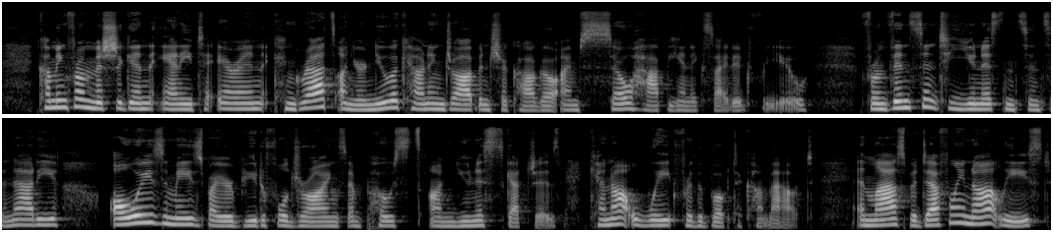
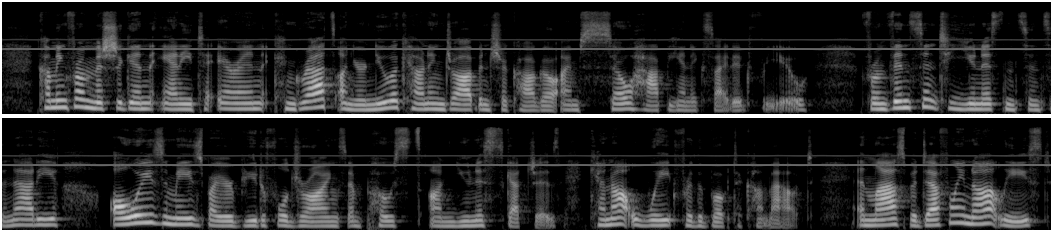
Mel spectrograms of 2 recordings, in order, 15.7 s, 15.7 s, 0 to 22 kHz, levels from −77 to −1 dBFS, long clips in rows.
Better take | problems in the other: first | high-pitched whine; noticeable; throughout; 4 kHz, 10 dB below the speech

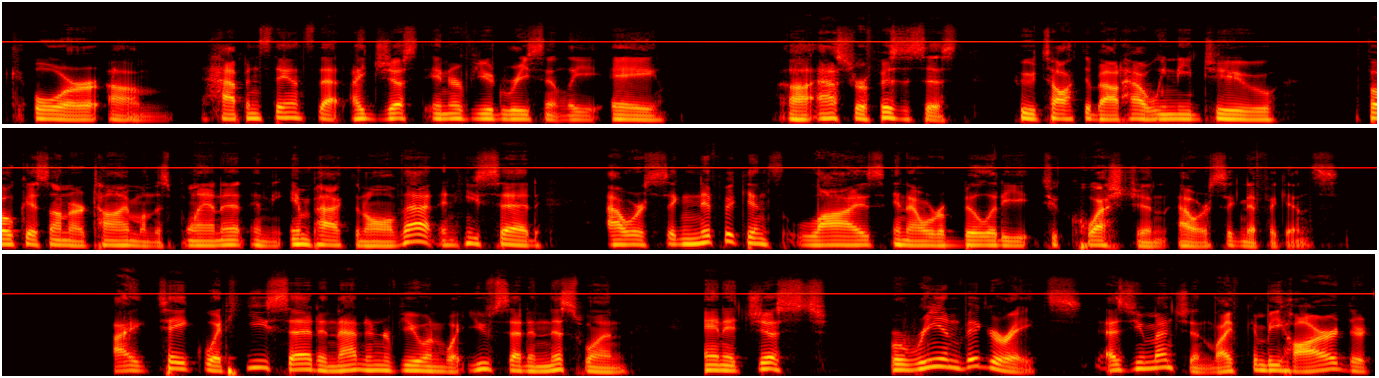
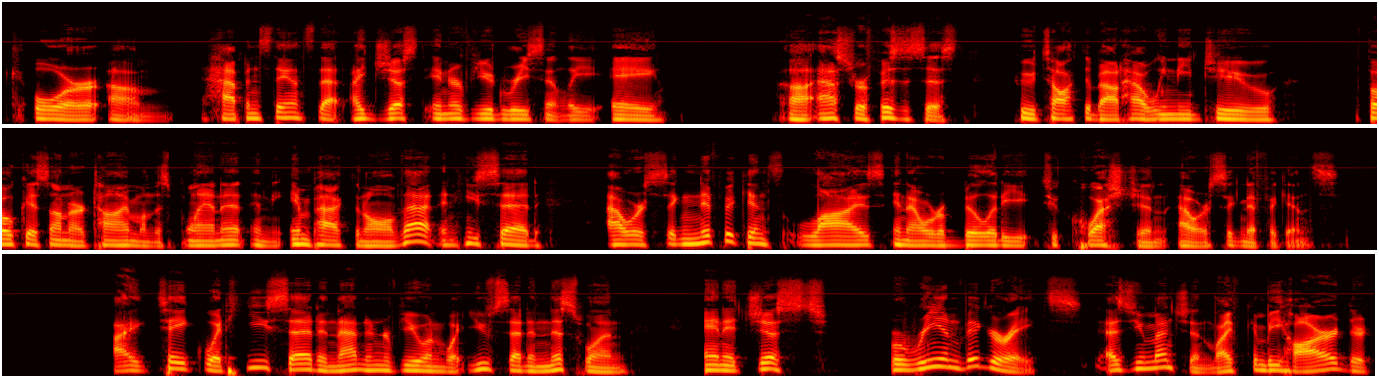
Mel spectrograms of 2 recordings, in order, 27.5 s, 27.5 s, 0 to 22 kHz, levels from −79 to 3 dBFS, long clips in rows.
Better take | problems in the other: second | high-pitched whine; loud; throughout; 6.5 kHz, 7 dB below the speech; faint in the second

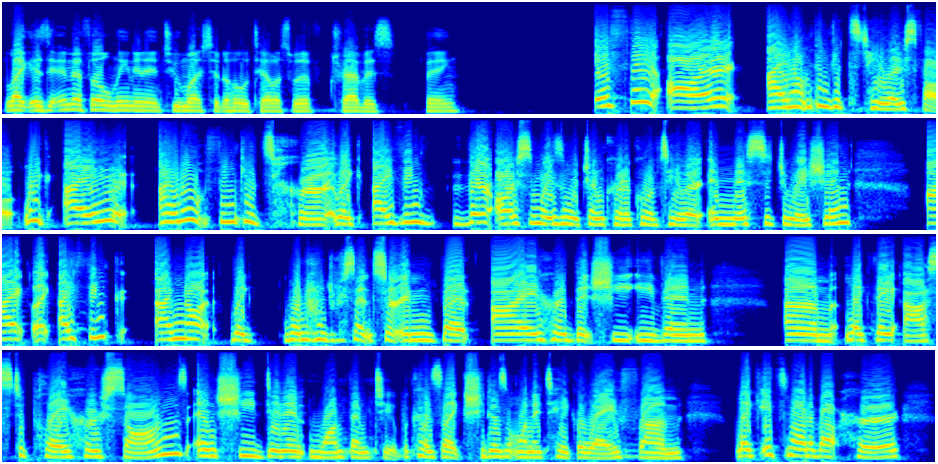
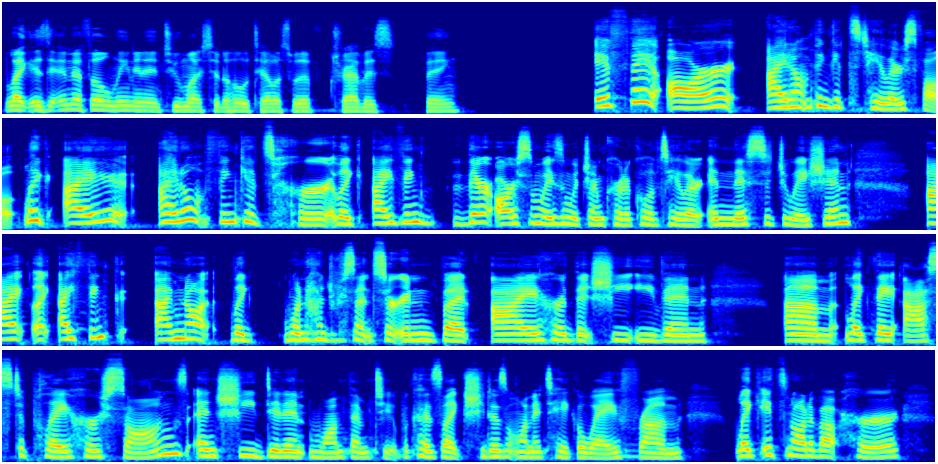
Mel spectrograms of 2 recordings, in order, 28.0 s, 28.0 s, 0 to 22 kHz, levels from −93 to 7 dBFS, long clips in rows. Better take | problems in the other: second | distortion; heavy; 18% of the sound clipped

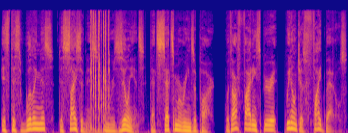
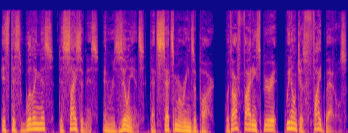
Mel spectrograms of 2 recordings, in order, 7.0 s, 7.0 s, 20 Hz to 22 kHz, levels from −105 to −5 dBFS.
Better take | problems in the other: second | keyboard typing; noticeable; at 2 s; peak 2 dB below the speech

